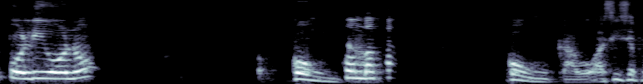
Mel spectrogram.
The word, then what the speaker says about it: cóncavo: el polígono polígono convexo y polígono con bombas cóncavo así se pronuncia con un cabo ya polígono convexo o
